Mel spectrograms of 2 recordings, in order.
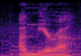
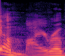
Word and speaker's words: Amira: Your mother is you have a great mother, Amira. I used to say Amira, but it's apparently pronounced Amira.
